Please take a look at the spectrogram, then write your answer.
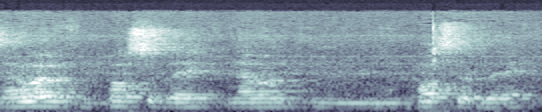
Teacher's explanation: we could have syllabic N instead of schwa N, quite naturally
